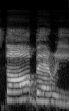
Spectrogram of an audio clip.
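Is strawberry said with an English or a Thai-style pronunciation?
English. It is said with an English pronunciation. The speaker calls it right. "เวลาอ่านให้อ่านว่า"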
